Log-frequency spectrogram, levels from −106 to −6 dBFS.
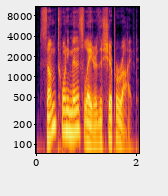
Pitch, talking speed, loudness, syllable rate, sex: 115 Hz, 205 wpm, -17 LUFS, 6.7 syllables/s, male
